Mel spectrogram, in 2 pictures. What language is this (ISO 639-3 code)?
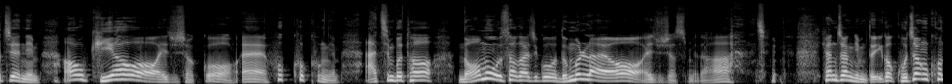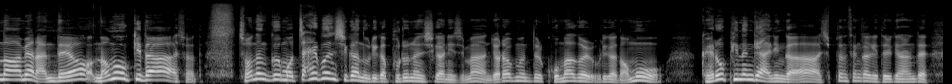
kor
